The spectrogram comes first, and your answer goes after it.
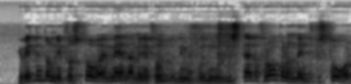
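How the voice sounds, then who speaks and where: A man with a fairly high pitch talks at a very fast pace with lively intonation against noticeable background noise. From Iceland. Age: 40s. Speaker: horse trainer. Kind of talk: interview.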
